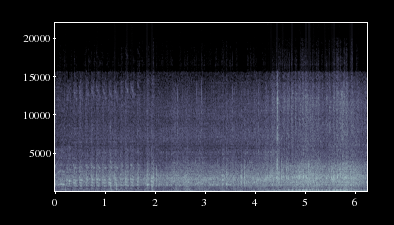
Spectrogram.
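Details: BMW M20 first start after installing a new head with 274 cam, 19 lb injectors and Mark D chip: even starter churning at about four beats a second without the engine firing; crank, no start, no ignition.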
